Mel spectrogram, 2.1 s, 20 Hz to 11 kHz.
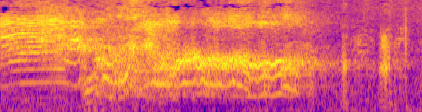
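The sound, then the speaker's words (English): A loud, wavering cat yowl rises and warbles for over a second, a shrill caterwauling scream like cats squaring off to fight, then breaks into a few short, fainter cries. “This cat keeps coming to our house and starting fights with our indoor cats throughout the day, but especially around 3 to 5 a.m.”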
